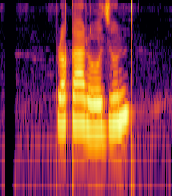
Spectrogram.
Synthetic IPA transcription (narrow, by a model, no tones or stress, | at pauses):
prʌkarɦod͡zun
